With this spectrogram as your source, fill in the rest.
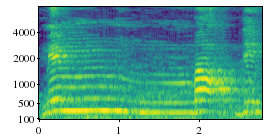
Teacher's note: نون ساکن یا تنوین میم سے بدل کر ایک الف کے برابر گنہ ہو کر پڑھا جائے گا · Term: ابدال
